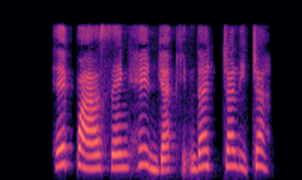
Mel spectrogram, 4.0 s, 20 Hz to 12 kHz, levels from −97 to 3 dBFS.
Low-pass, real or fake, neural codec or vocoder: 7.2 kHz; fake; codec, 16 kHz, 1 kbps, X-Codec, WavLM features, trained on Multilingual LibriSpeech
